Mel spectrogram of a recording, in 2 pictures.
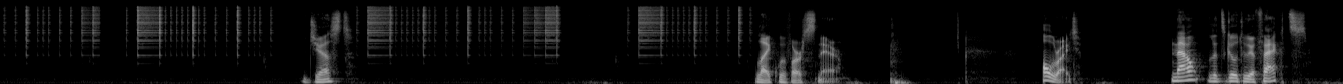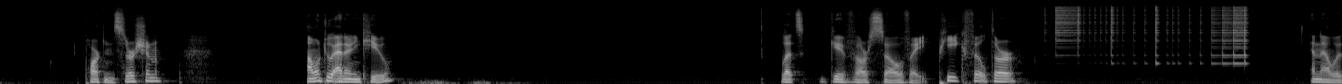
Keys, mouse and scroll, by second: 0.3 click, 0.9 space, 2.0 click, 2.7 click, 2.7 space, 3.5 space, 5.5 space, 5.6 click, 7.4 space, 13.1 click, 14.3 click, 17.7 click, 19.8 click, 20.7-22.9 drag, 23.9 space, 24.0 click, 24.8 click, 25.3 click, 26.3 click.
